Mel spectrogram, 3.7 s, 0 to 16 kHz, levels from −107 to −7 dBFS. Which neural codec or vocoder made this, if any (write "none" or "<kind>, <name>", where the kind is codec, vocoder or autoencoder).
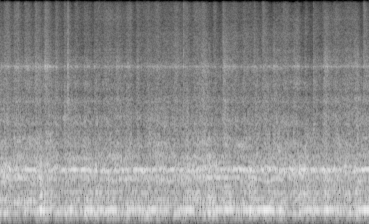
autoencoder, DAC-VAE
